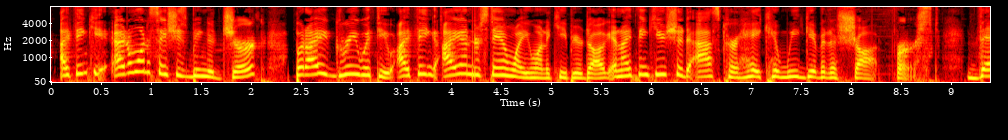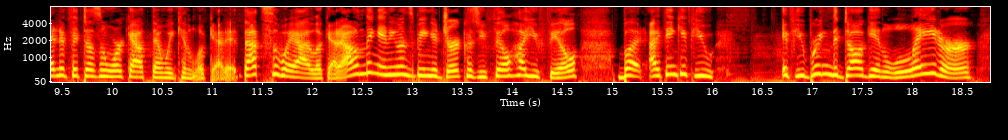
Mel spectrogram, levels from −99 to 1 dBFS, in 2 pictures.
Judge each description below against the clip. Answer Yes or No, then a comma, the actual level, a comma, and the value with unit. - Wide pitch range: Yes, wide, 5.8 semitones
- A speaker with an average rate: No, fast, 275 wpm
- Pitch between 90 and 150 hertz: No, very high, 255 Hz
